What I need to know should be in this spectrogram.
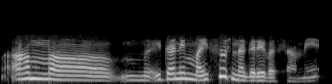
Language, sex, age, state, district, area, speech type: Sanskrit, female, 45-60, Telangana, Hyderabad, urban, conversation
